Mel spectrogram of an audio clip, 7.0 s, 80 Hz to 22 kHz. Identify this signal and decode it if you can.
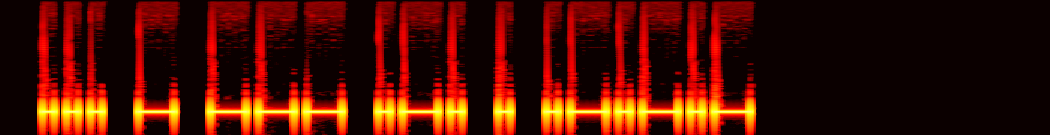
Morse code, heard as a keyed tone, about 15 wpm, 700 Hz. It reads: STORE.
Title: Sentences from Top 1000 Words - Review Part 5 - 15wpm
